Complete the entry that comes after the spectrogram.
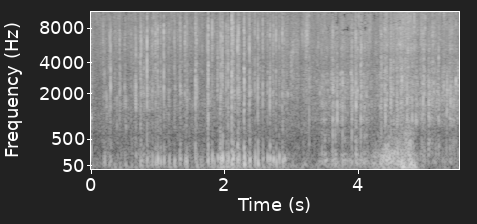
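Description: Long nails tap and scratch the outer wall of a medium beige ceramic (possibly concrete) pot, held in both hands and holding a small artificial green plant. A rapid run of short, dull, low-pitched taps with almost no ring gives way to a louder, smoother scratching swell near the end.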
